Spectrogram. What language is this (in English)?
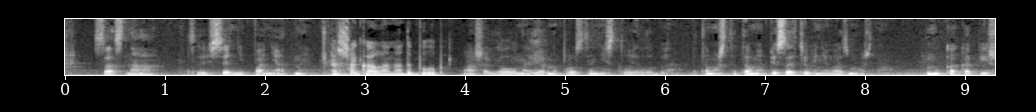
Russian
